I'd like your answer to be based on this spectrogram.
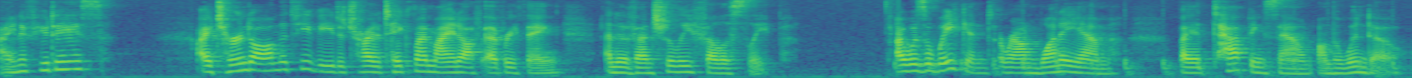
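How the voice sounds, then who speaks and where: A woman's voice: fairly low pitch, fairly quick, gravelly, darkish tone. A woman narrating a scripted first-person horror story, with music behind her voice.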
